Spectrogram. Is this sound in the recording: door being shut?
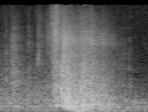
yes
